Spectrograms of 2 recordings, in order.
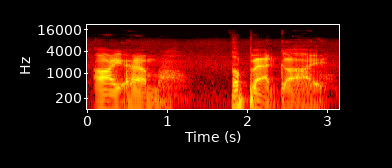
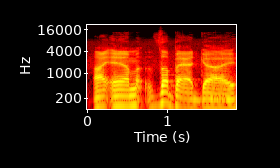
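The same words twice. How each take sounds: First: It is said in a put-on king voice. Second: It is said in the speaker's normal voice.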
